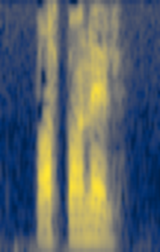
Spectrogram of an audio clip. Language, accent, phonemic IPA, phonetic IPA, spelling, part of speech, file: Armenian, Eastern Armenian, /pɑhpɑˈnel/, [pɑhpɑnél], պահպանել, verb, Hy-պահպանել.ogg
- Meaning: 1. to keep, to preserve, to retain 2. to support 3. to take care of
